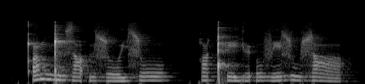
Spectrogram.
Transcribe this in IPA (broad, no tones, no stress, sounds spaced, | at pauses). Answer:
qʼ u m ŋ͡ǃ u z ɑ ʔ ɯ ɮ oː j ɮ oː | q o ǃʰ e j ø ʔ o v e ɮ uː ɮ ɑ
